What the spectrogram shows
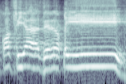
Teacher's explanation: কফ উচ্চারণ হয় জিহ্বার গোড়া তার বরাবর উপরের তালুর সঙ্গে লাগাইয়া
